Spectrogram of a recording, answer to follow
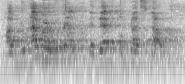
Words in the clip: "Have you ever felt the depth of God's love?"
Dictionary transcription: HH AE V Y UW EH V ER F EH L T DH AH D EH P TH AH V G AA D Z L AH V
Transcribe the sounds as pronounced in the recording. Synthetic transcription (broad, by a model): HH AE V Y UW EH V ER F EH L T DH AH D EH TH AH V G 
